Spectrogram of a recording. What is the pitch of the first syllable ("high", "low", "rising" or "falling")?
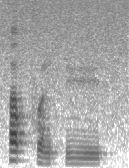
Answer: high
